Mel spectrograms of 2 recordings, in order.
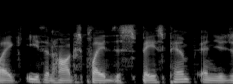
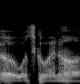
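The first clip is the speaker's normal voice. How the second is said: mock affected macho voice. Talking about a film, speaker imitates its lead actor, imitating a put-on macho voice. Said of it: "he affects this kind of like macho voice".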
